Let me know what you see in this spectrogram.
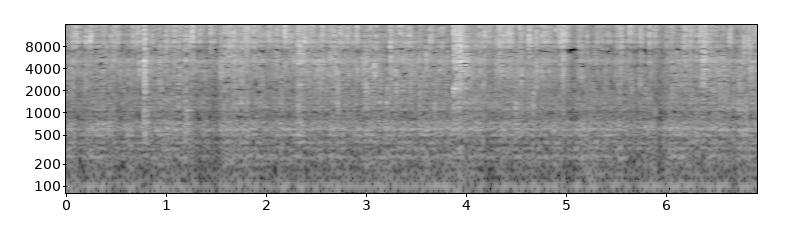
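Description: Small dried anchovies frying in oil in a wok: a steady sizzle with a few clicks and scrapes of a metal spatula and strainer against the wok, over a steady low hum.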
